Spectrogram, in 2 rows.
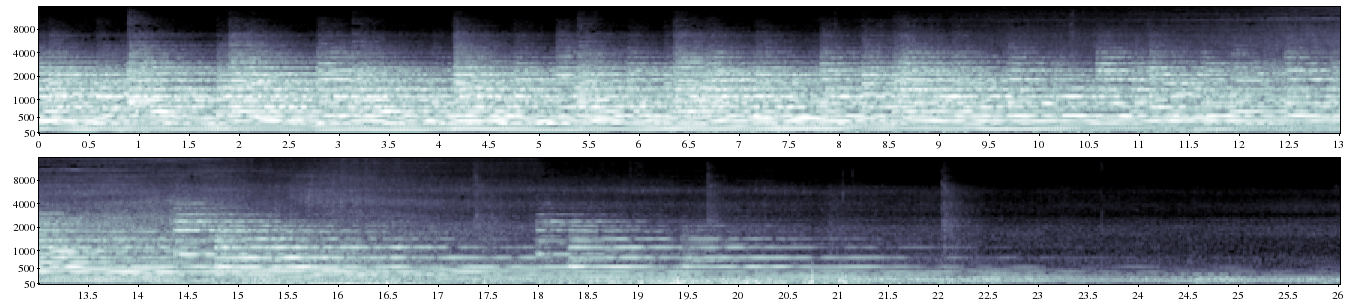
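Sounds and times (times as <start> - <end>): church bells ringing: 0.0 - 24.8
low rumble: 7.2 - 26.0.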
